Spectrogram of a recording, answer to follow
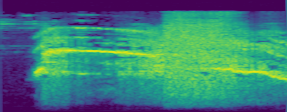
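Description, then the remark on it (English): A single loud, high-pitched scream bursts in after a brief silence and holds steadily for over two seconds, shrill and piercing, growing rougher and more strained toward the end. “That scream, high enough to shatter crystal.”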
